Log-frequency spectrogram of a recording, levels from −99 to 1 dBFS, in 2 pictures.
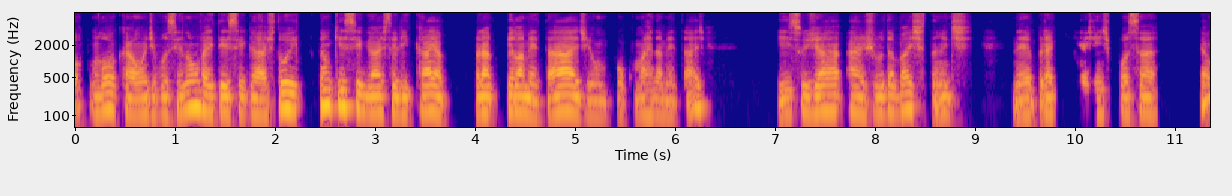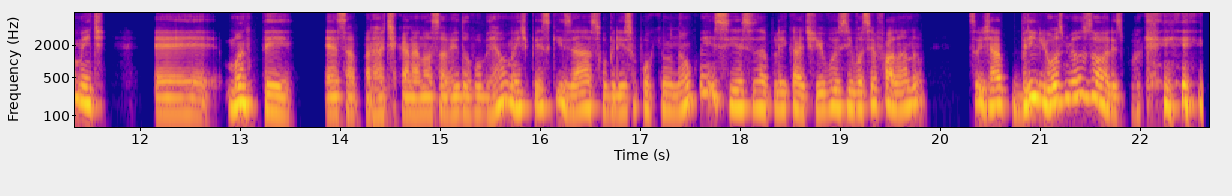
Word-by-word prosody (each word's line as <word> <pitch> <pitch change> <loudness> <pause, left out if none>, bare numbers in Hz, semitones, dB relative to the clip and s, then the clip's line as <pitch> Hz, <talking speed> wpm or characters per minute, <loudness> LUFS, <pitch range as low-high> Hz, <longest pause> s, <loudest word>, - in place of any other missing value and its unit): local 115 -3 -2
onde 105 0 -4
você 110 +1 -5
não 140 +4 +2
vai 130 -5 +1
ter 115 - 0
esse 110 0 -2
gasto 105 +2 -2
oi 130 -3 +3
então 155 0 +2
que 150 0 -1
esse 145 -3 +1
gasto 115 0 -1
ele 110 -1 -2
caia 120 -1 0 0.3
pra 115 0 +3
pela 120 -2 +1
metade 110 +3 +2
ou 95 - -7
um 90 - -9
pouco 100 +3 -13
mais 100 -1 -5
da 100 - -6
metade, 90 -6 -6 0.7
isso 105 +5 -4
já 120 +2 0
ajuda 115 +1 -4
bastante, 130 +3 -5 0.4
né, 100 +1 -3
pra - - -3
que - - -15
a - - -8
gente 105 0 -10
possa 105 0 -4 0.4
realmente, 170 -6 +3 0.5
eh, 105 -1 -2
manter 145 - +5 0.3
essa 110 0 -1
prática 105 +2 -3
na 105 -1 0
nossa 110 +1 -1
vida, 115 +2 -1
eu 115 - -2
vou 115 0 -3
realmente 145 - +2
pesquisar 145 -3 0
sobre 120 -5 -3
isso, 120 +5 -3
porque 130 -2 -5
eu 125 - -1
não 140 +10 +1
conhecia 190 - 0
esses 145 0 0
aplicativos 135 +1 0
e 145 - +2
você 135 +5 +1
falando 150 +3 +1 0.4
isso 175 -2 0
já 155 +2 +5
brilhou 170 +2 +8
os 190 - +1
meus 220 +2 +2
olhos 145 - +3
porque 160 - 0
120 Hz, 170 wpm, -22 LUFS, 110-150 Hz, 0.7 s, brilhou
